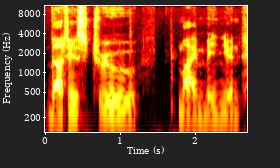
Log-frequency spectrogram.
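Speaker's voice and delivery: low, slow, hushed master voice; demon master. Acted. Demon master confirming a follower's claim, low and slow. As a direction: answer slowly from down low, quietly lordly.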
